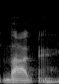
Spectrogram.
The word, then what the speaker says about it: Wagner: Mitchell maybe you got Wagner or Vagner I don't know how you say it he's he's Vagner he's German right yeah this matchup might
